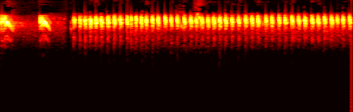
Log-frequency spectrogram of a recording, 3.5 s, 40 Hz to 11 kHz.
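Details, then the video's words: Sparrow sounds from a lure recording made for catching birds in 2019: two sharp chirps, then a fast, even, buzzy trill running without a break. "Tiếng chim sẻ"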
